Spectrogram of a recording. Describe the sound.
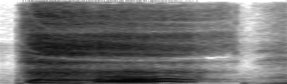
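A voice imitates a newborn's first breath after the umbilical cord is cut: a sharp, gasping intake of breath, one drawn-out rasping inhalation lasting about a second, fairly loud, followed by a faint breathy trail.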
